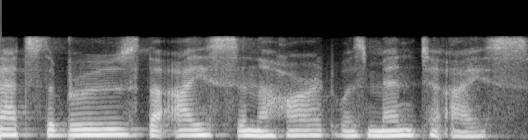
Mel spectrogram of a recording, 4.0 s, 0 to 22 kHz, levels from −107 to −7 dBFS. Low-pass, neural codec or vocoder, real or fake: 7.2 kHz; none; real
